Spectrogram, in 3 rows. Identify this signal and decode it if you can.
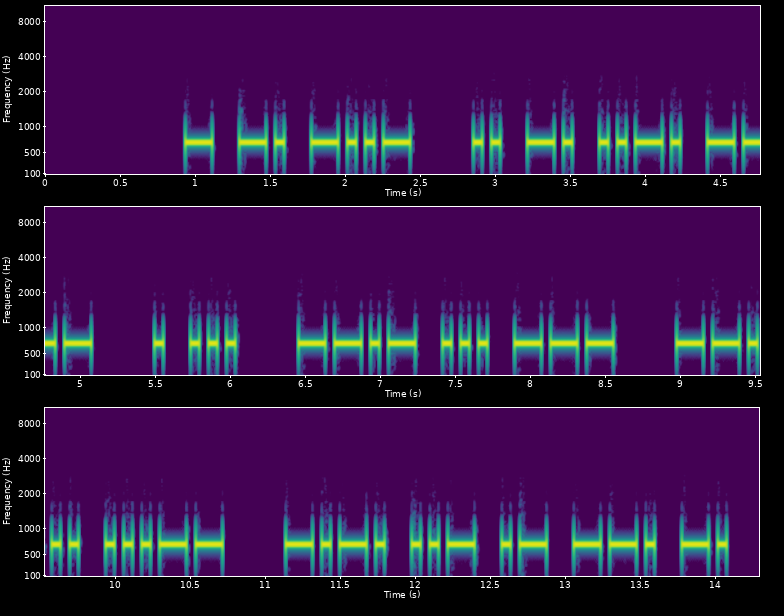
Morse code, heard as a keyed tone, about 20 wpm, 700 Hz. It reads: TNX INFO ES QSO 73 CUAGN
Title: K1USN SST QSO Practice 20wpm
